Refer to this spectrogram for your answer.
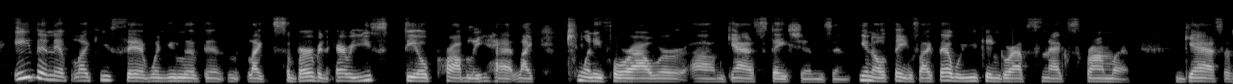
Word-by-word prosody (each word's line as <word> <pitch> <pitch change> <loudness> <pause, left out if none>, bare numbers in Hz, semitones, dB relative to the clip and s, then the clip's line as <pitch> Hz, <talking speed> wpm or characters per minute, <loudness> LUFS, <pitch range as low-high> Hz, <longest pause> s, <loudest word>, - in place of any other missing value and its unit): even 280 -4 +4
if, 180 -3 0
like 175 +1 -4
you 200 -1 -1
said, 160 -5 +1
when 155 -1 -3
you 160 0 +2
lived 150 -2 +1
in, 145 -1 -4 0.2
like, 145 -3 +2
suburban 165 +1 +1
area, 170 -2 +3
you 195 +4 +1
still 165 -5 0
probably 145 0 +1
had 140 -1 0
like 140 -2 0 0.3
twenty-four-hour, 145 - +2
um, 135 -1 -4
gas 145 -1 +1
stations 125 -2 -4
and, 115 -3 -9
you 200 -1 +4
know, 155 -5 +2
things 150 -6 +1
like 150 -1 +1
that 185 -1 +4
where 155 -1 +1
you 160 +1 +1
can 155 -1 0
grab 145 -1 +2
snacks 140 -3 -5
from, 145 -2 +1
uh, - - -2
or 120 - -9 0.6
gas, 150 0 +2
or 135 - -7
150 Hz, 180 wpm, -23 LUFS, 140-165 Hz, 0.6 s, even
